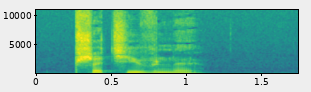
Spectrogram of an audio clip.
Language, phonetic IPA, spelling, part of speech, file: Polish, [pʃɛˈt͡ɕivnɨ], przeciwny, adjective, Pl-przeciwny.ogg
